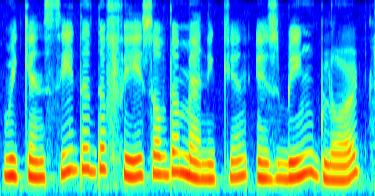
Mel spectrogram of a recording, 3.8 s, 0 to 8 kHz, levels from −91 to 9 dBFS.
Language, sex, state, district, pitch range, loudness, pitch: English, female, Assam, Kamrup Metropolitan, 195-250 Hz, -13 LUFS, 215 Hz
